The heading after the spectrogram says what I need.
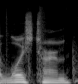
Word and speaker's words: Leuchtturm: journal to get I suggest you get the ly term 1917 I I didn't know how to pronounce this company in the last video but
